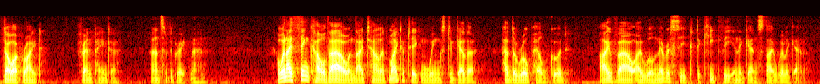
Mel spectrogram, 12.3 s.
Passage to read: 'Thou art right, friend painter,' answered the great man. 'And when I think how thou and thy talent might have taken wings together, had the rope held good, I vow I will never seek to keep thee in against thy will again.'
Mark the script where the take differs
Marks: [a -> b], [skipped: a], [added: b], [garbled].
'Thou art right, friend painter,' answered the great man. 'And when I think how thou and thy talent might have taken wings together, had the rope held good, I vow I will never seek to keep thee in against thy will again.'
